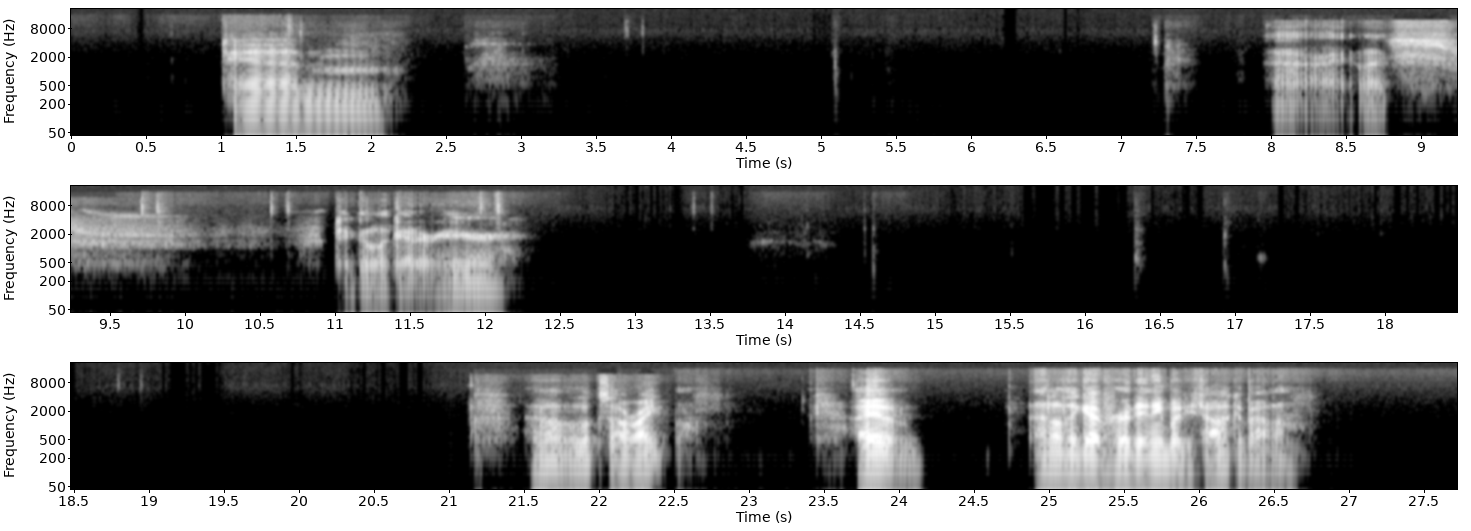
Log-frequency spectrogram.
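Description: A man talks calmly into a headset microphone, in short bursts with pauses.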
